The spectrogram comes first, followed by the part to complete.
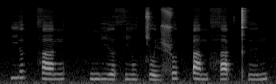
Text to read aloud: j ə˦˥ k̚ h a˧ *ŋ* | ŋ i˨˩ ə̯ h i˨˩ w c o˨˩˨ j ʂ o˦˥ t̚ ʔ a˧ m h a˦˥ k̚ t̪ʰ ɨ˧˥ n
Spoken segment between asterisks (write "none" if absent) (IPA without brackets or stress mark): ŋ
